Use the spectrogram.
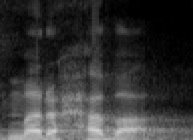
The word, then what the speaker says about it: مرحبا: The translation of hello in Arabic is marhaba, not marhaba. Marhaba, pronounce with me.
